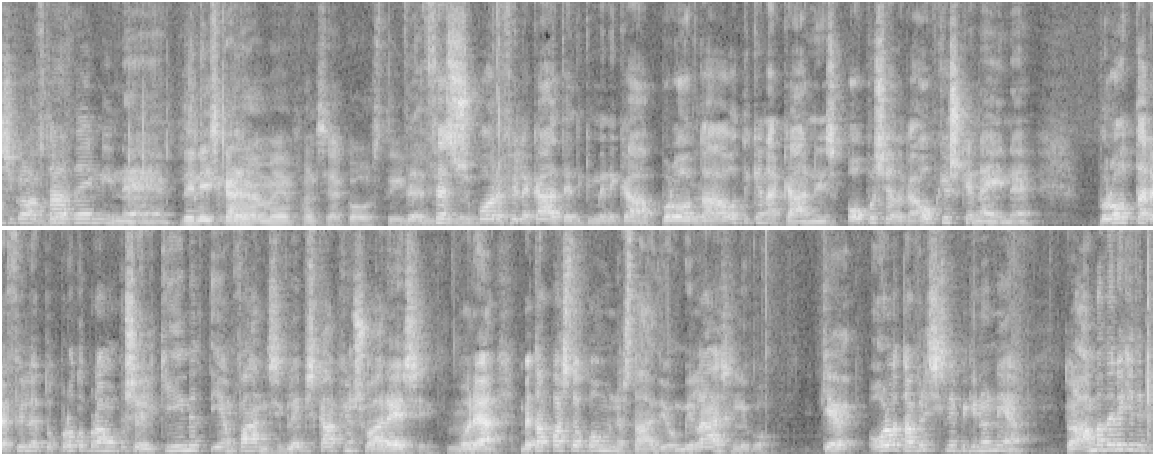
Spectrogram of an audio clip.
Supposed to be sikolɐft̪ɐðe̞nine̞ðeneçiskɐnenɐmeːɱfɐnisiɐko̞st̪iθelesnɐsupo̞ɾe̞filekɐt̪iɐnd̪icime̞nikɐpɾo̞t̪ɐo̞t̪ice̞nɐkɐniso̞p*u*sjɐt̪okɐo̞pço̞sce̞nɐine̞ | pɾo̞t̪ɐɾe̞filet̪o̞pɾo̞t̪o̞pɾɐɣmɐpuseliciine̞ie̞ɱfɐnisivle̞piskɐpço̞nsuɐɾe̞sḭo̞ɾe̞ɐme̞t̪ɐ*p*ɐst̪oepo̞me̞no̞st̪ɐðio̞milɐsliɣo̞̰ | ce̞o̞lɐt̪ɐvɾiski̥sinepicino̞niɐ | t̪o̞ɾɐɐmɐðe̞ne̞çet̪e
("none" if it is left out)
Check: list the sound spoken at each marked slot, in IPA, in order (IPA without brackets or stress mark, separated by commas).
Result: o, p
